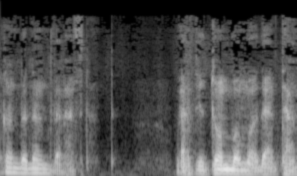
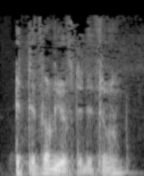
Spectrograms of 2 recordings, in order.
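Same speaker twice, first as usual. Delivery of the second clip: plain reading voice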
